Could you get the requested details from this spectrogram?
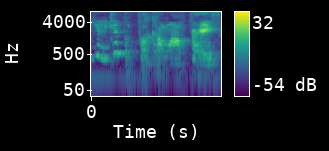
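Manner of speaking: loud, high mock snap; angry dismissal. Mom throwing daughter out of her sight, angry. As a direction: send them away like a furious mom.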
